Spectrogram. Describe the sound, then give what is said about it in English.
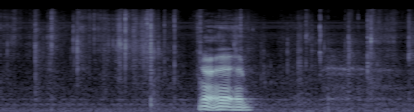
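A pack of trading cards is ripped open in one brief, sharp tear with some crinkling of the wrapper. Lighter rustles come before and after it, and a person talks in the background. “Yes, still ripping open cards.”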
